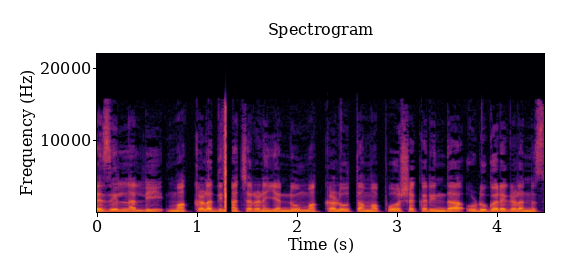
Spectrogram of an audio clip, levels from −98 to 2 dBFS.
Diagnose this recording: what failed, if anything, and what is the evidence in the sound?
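At 1.24 s the speech picks up a brief rush of hiss, then drops into near silence for about 68 ms before returning by 1.36 s. That sequence points to a wireless microphone squelch dropout in the analogue radio link ahead of any digital stage. The FM signal from the transmitter faded, so the receiver's noise floor rose, and once the carrier fell below threshold the squelch gate muted the output until the signal recovered.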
